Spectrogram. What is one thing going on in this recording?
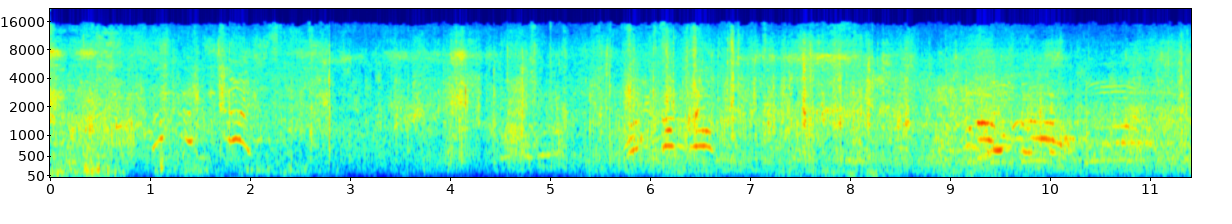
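Players shout to each other across the ice in the distance.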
